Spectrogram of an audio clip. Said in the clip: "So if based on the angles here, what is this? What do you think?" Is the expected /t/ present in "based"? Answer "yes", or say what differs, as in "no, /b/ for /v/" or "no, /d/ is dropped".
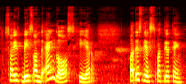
yes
